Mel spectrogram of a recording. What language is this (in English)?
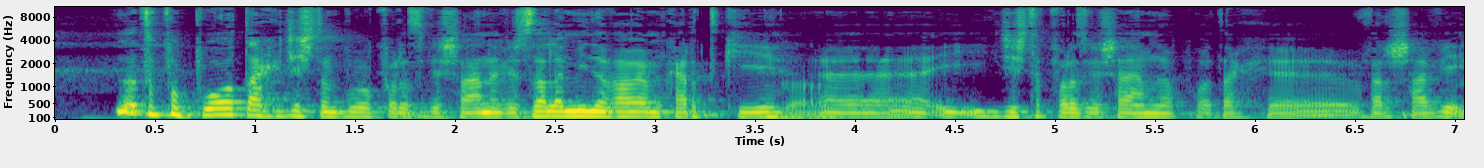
Polish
